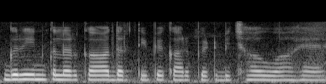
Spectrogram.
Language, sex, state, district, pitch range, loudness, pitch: Hindi, female, Haryana, Charkhi Dadri, 200-215 Hz, -17 LUFS, 210 Hz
